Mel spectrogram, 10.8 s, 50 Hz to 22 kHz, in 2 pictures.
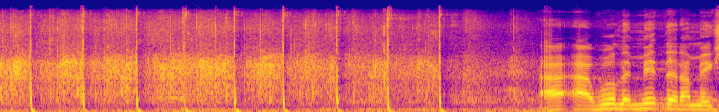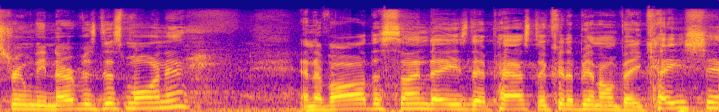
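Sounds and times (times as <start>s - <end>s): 
audience applause: 0.0s - 4.0s
speech: 4.1s - 7.0s, 7.6s - 10.7s.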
